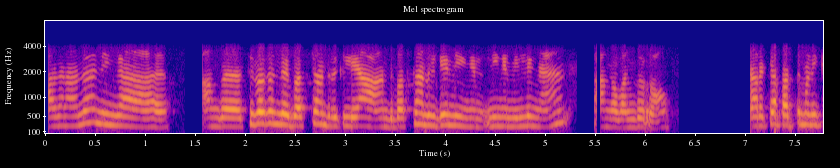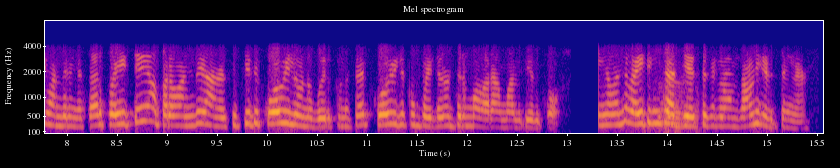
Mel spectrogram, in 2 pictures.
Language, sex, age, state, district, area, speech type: Tamil, male, 60+, Tamil Nadu, Tiruvarur, rural, conversation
